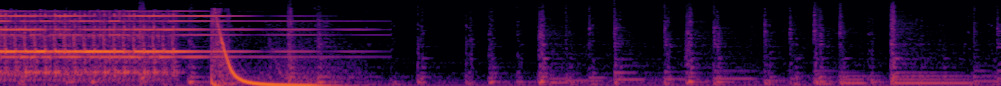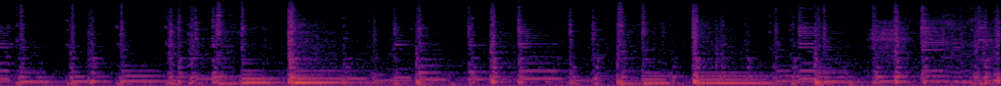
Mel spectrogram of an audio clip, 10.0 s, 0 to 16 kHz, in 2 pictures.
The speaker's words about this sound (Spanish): Ya hemos llamado a un teléfono de la característica 71, correspondiente a Palermo.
